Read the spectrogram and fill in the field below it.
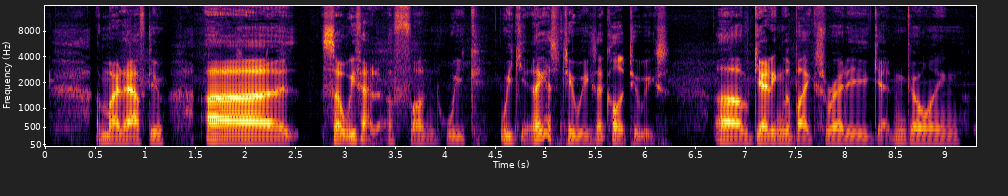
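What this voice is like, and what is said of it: Slightly crackly, hoarse voice. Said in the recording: “my voice is starting to get a little crackly ... it gets kind of all gravelly and sexy”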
